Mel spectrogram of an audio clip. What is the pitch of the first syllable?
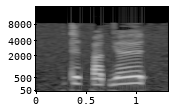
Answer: low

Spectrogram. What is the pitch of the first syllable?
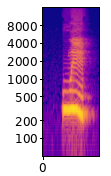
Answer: falling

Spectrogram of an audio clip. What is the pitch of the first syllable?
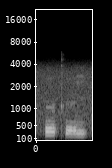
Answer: high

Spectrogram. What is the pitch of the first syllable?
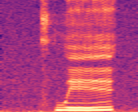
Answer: rising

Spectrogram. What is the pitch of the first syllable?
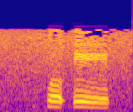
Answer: high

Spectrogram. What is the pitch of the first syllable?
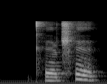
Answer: rising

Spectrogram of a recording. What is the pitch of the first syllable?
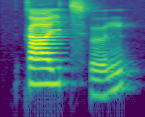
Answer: high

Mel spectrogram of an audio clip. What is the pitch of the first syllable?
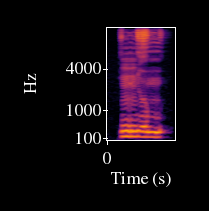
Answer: low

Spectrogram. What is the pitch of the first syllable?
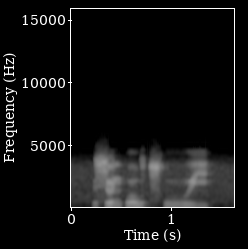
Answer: low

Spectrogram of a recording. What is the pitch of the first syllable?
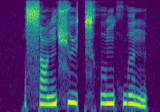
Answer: rising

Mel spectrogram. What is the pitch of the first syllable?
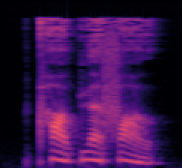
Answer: falling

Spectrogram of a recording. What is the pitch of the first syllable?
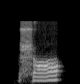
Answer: rising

